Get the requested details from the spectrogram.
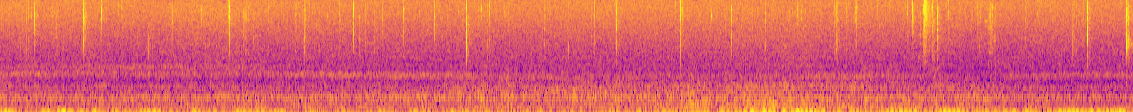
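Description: A wood fire roars steadily.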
